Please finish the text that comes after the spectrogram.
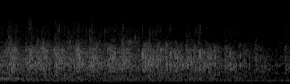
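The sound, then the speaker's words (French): An audience applauds steadily in the morning, after an announcement that nearly thirty people will be baptised the following week, a dense wash of many hands clapping at a fairly even level before easing off slightly toward the end. No one speaks over it. “Euh, oui, est le matin, C'est le matin, on peut applaudir.”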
